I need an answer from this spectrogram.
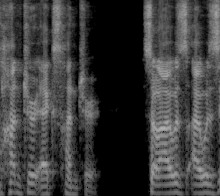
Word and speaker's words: Hunter x Hunter: you have to watch Hunter x Hunter Hunter x Hunter I was like oh cool Hunter x Hunter is that like and they're like no no no Lance the x is silent I was like oh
